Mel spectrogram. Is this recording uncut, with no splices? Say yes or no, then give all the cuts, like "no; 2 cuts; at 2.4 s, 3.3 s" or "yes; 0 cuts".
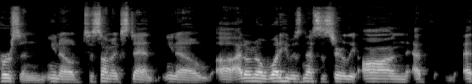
yes; 0 cuts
